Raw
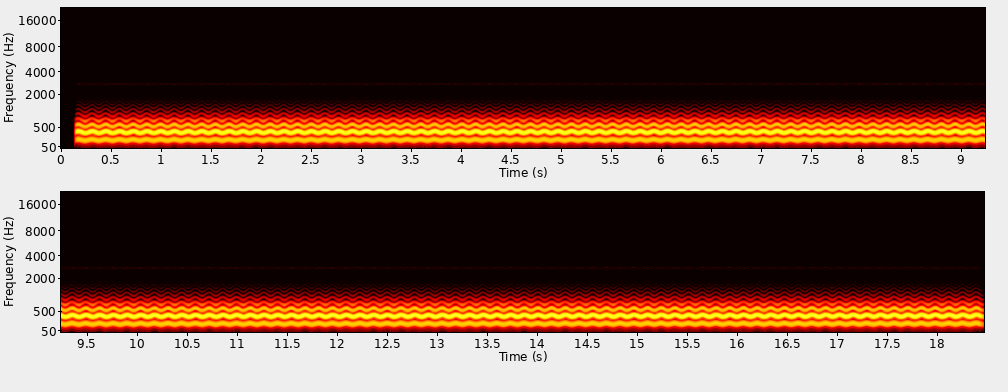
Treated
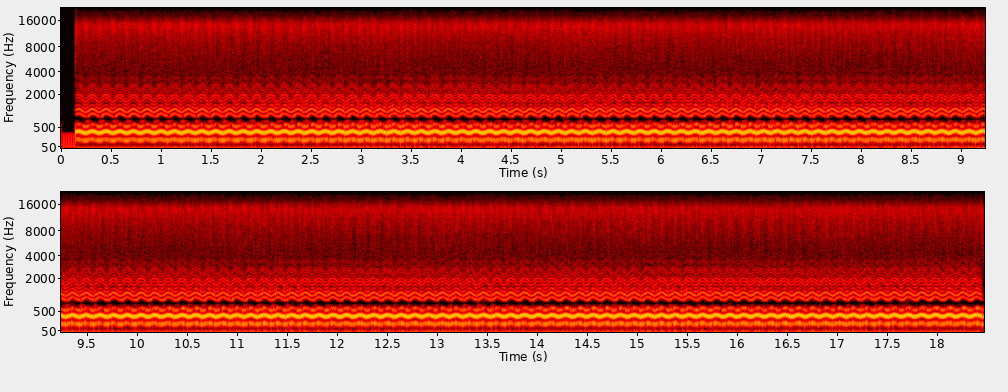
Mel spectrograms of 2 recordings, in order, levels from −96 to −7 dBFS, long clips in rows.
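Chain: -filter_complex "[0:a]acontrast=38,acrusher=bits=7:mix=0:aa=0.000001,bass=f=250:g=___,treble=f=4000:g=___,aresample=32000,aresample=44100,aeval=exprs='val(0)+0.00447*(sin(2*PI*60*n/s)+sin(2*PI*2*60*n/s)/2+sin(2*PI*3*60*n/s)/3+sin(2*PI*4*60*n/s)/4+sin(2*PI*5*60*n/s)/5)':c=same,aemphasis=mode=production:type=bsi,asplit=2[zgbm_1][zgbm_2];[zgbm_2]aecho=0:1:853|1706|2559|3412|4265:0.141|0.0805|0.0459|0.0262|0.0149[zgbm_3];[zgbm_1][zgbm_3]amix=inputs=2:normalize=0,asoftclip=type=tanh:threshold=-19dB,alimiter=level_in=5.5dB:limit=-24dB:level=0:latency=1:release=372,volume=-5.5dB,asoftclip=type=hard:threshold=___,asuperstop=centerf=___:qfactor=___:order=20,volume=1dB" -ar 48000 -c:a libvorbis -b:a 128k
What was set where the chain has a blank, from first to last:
12, 4, -38.5dB, 780, 4.1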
